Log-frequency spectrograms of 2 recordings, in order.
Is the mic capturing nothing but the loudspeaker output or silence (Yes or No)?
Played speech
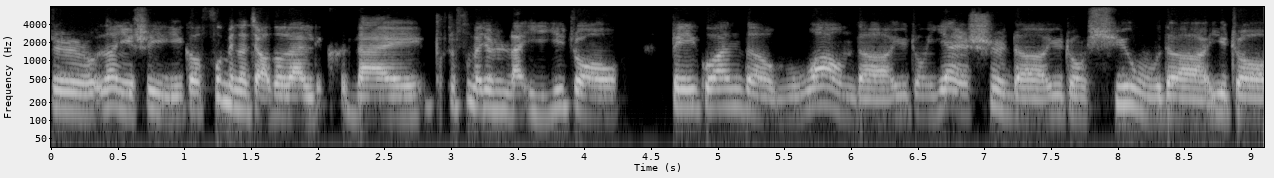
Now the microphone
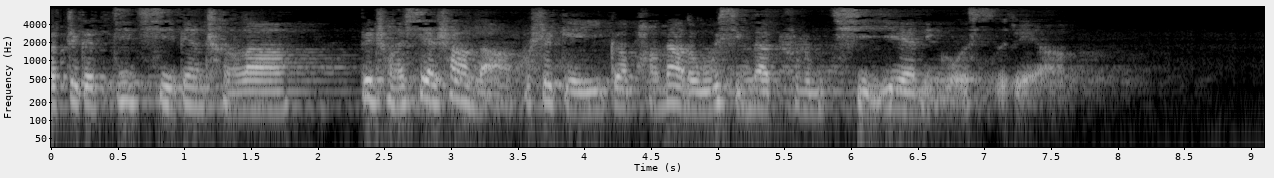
No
